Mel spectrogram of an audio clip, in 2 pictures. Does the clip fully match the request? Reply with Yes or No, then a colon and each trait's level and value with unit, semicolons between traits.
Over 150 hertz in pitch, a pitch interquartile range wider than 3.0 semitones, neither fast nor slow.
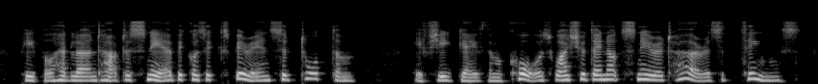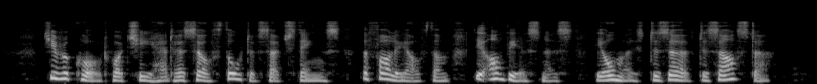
Yes: high, 190 Hz; average, 4.5 semitones; average, 170 wpm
